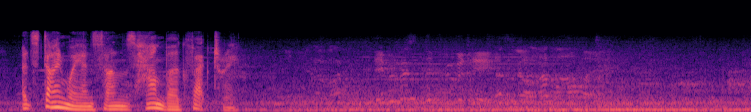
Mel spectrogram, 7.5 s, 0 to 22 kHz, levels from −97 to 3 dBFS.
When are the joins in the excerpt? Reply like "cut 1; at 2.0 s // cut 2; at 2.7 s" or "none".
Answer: none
